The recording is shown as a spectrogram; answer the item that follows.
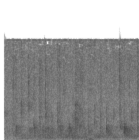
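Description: Small audience applauding: many quick overlapping claps.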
